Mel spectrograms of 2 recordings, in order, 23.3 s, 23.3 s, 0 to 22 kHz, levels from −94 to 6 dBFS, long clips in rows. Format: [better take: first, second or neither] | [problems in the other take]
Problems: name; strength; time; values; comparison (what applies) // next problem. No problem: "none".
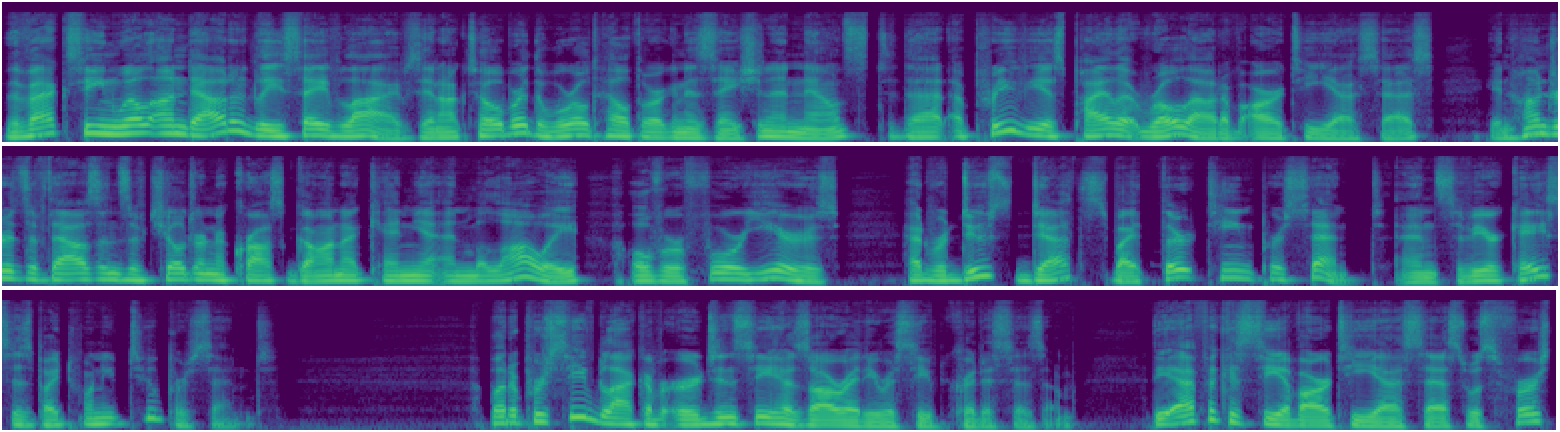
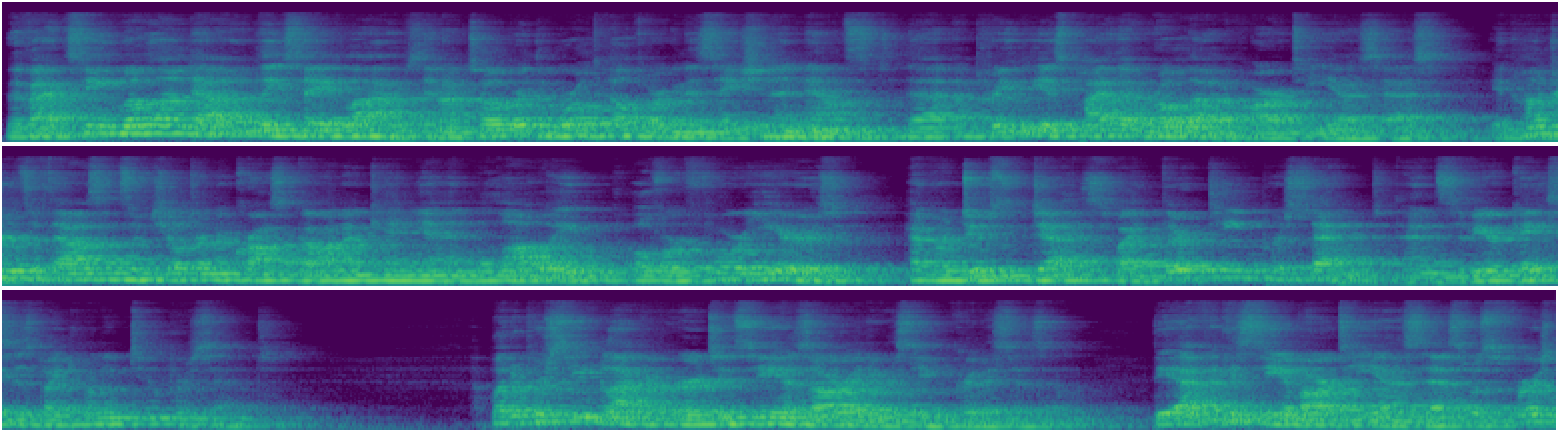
first | room echo; noticeable; dies away in 0.9 s // off-mic speech; far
